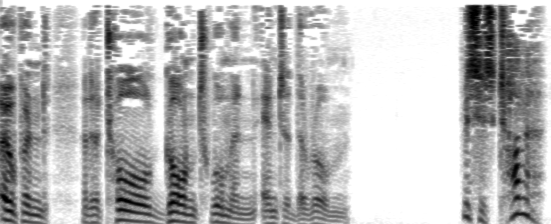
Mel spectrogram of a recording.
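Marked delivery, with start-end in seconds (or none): 4.6-5.4 high female exclamation; mildly surprised, pitched high; surprised cry. A narrator's reading. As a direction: exclaim her name in a raised voice. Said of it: "cried Miss Hunter".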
